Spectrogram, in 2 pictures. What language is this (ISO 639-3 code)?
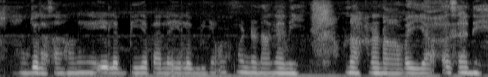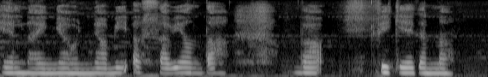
doi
